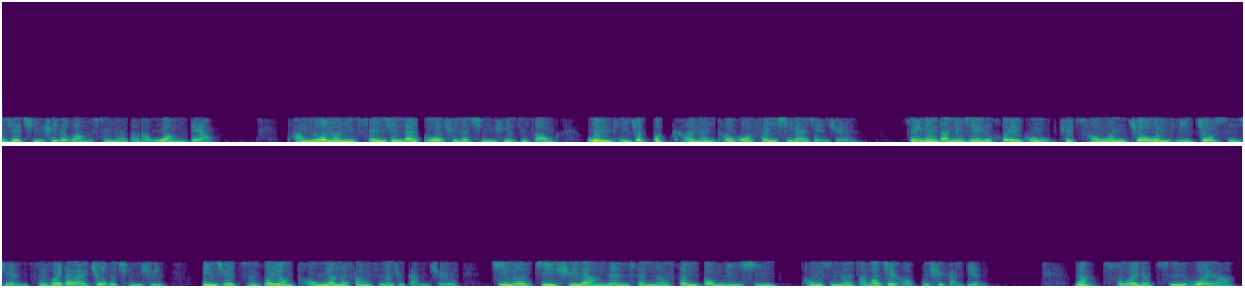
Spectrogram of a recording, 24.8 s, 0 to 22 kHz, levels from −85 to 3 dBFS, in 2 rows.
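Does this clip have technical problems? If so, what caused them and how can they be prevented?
Yes. Throughout the clip the speech sounds hoarse, buzzy and close to robotic, and it is dull, with nothing above about 3.8 kHz. This is Speex codec damage at a very low setting, one that points to a rate of around 4 kbps. At that rate the CELP coder has almost no bits left for the excitation signal, so it rebuilds the voice from a crude, vocoder-like source and cuts off the upper band. Prevention: encode at a higher Speex quality, or use a modern codec such as Opus.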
